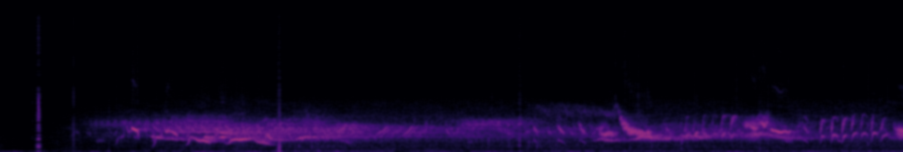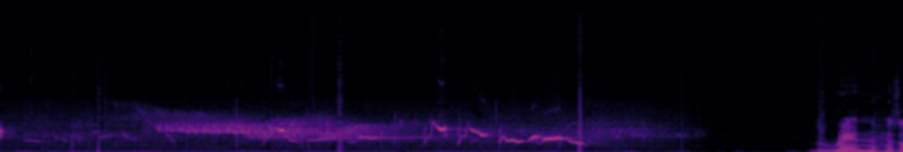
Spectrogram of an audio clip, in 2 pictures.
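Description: A starling sings, mimicking the fluting, whistled song of a European golden oriole, with continuous bright warbled phrases and chirps rising and falling over many seconds at moderate loudness.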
